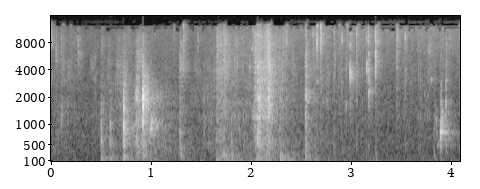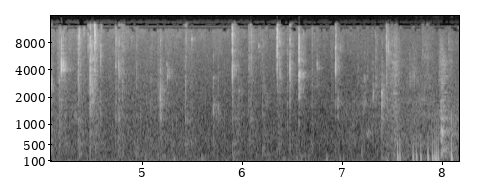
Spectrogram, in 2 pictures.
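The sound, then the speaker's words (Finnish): Babbling water trickles and splashes steadily, with irregular gurgles and brief louder bursts over a soft continuous wash; no voices are heard. “Toi veden ääni on semmoinen, mikä pysäyttää kyllä.”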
